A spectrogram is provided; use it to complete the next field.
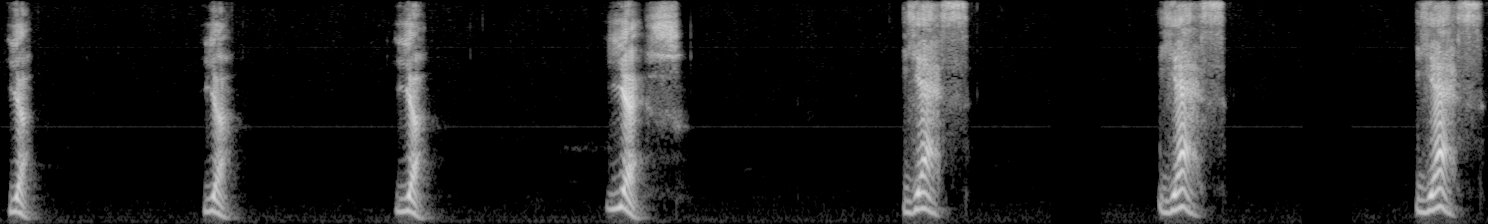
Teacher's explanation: y is formed with a gentler, gliding action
